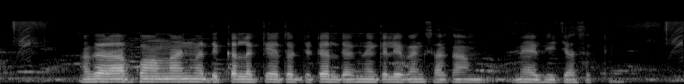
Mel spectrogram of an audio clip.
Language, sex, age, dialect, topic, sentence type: Hindi, male, 18-24, Kanauji Braj Bhasha, banking, statement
